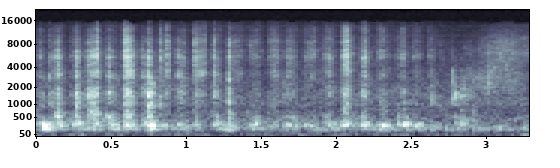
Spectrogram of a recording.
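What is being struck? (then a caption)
Black-coated scratch-art paper scratched with a wooden stylus. A wooden stylus scratches small areas of a black-coated scratch-art card page in a spiral book. It makes a quick run of short, dry rasping strokes with a bright, gritty texture and a faint low body. The strokes come fast at first, then grow softer and more even toward the end.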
